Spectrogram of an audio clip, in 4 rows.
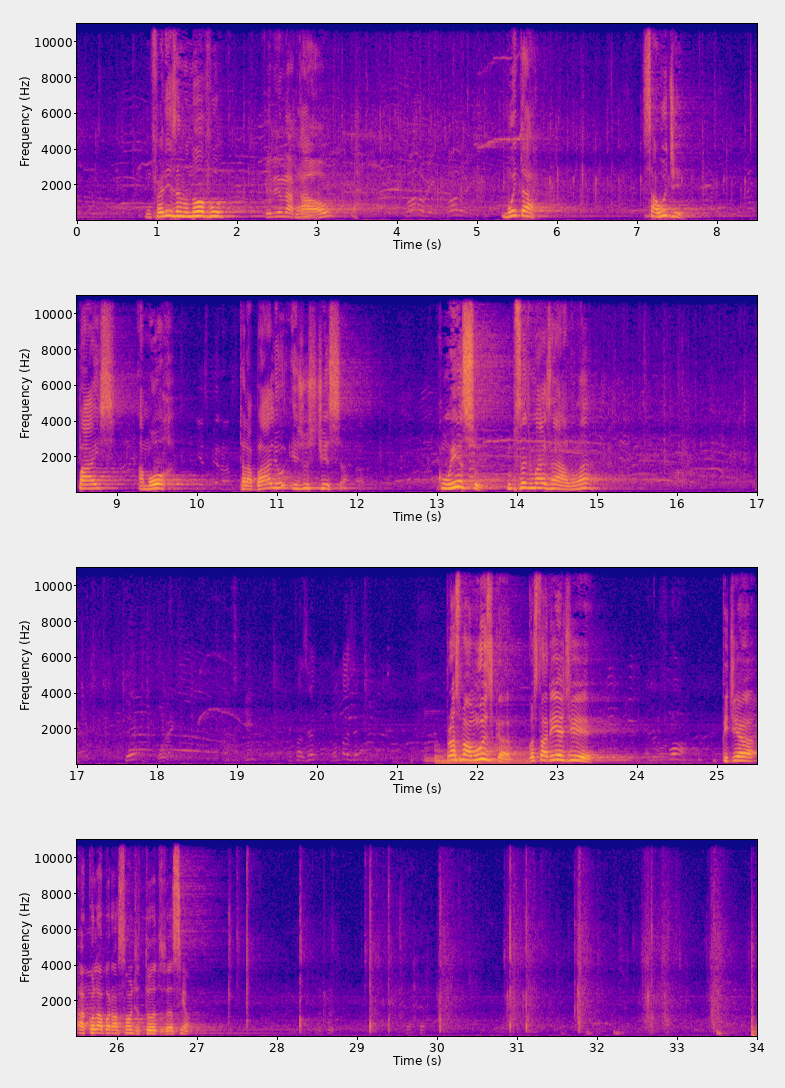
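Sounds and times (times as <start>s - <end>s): crowd clapping in time: 0.0s - 10.0s, 13.1s - 19.7s, 27.4s - 33.7s
distant crowd murmur: 12.0s - 25.9s.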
